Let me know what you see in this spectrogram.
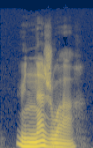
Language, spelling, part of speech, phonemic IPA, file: French, nageoire, noun, /na.ʒwaʁ/, Fr-nageoire.ogg
- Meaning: 1. fin (of fish) 2. flipper (of dolphin, seal, walrus etc.)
